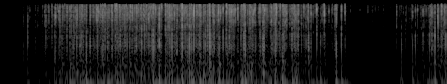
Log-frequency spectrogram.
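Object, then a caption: Synthetic fibrous bath sponge. Long acrylic nails scratch a white fibrous synthetic bath sponge held on a microphone, making dense, irregular scratchy rustling with a heavy low rumble beneath. The scratching builds within the first second, holds steady, dips briefly near the end, then picks up again.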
